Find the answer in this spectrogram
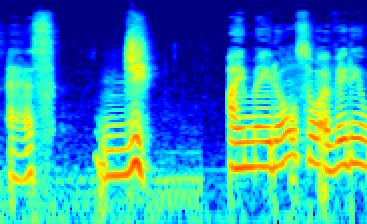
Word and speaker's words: dzi: D, z, I we pronounce as ji. I made also a video lesson on pronunciation of this sound, ji, and it's available for free on my website,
